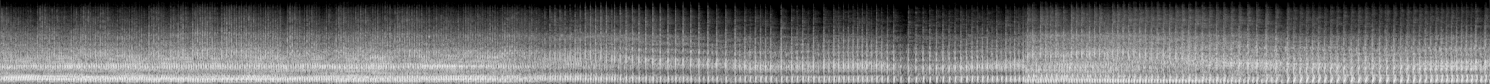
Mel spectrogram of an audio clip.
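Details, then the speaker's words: 1940s two-stroke rototiller, just revived after years unused: loud, raspy buzz held at one steady speed, never rising or falling; throttle cable broken, kill switch doesn't work, stopped by choking, very loud muffler. "there you have it she's a runner throttle cables broke can't throttle it up or down kill switch doesn't work choke her out she's just as good muffler yeah she's loud I mean loud my ears are still ringing"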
